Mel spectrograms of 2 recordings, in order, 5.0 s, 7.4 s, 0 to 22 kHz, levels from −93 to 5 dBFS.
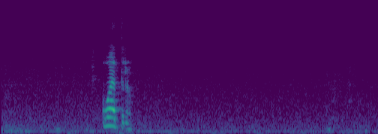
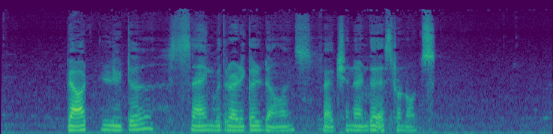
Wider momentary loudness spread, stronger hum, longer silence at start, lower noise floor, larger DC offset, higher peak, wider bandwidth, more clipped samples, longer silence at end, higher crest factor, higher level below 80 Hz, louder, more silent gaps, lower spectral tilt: first, 27 LU vs 10 LU; neither; first, 1.35 s vs 0.05 s; first, -72 dBFS vs -54 dBFS; neither; second, -24 dBFS vs -6 dBFS; about the same, 16.5 kHz vs 16.5 kHz; neither; first, 3.3 s vs 0.1 s; about the same, 24 dB vs 20 dB; second, -78 dBFS vs -50 dBFS; second, -40 LUFS vs -26 LUFS; neither; about the same, -5.5 dB/octave vs -4.5 dB/octave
